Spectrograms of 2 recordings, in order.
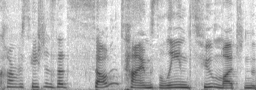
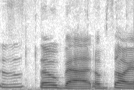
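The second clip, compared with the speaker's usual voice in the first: laughing mid-sentence while speaking; 3 semitones lower, 4 dB quieter than usual. Reacting to a troubling statement, laughing while talking. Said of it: "I'm laughing".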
